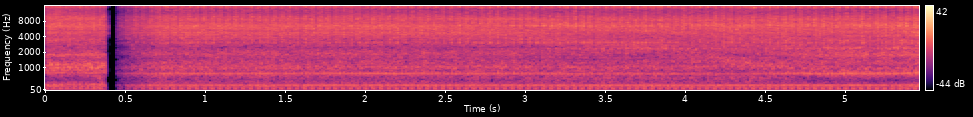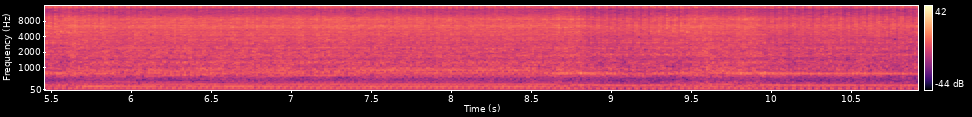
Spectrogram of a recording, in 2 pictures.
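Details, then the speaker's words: Briggs & Stratton 3.75hp Sprinter mower, restored, just started cold after a year's storage, throttle fully on: steady, even buzz at constant high speed with no knocks, surges or rattles; running cleanly. "It sounds very well. I'll just let her run for a bit longer, and then I'll put her back in the shed."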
